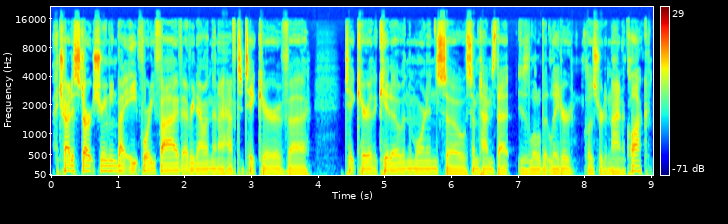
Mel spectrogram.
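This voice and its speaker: A man in his thirties hosting a live stream, talking in a relaxed, chatty way with lots of fillers. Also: low voice, quick pace, clean tone, no echo, studio quality. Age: 30s. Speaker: livestream host. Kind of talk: casual live-stream chat.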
